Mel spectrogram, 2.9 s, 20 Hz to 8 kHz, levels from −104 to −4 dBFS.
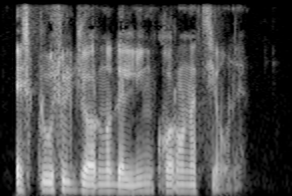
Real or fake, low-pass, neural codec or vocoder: real; 7.2 kHz; none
